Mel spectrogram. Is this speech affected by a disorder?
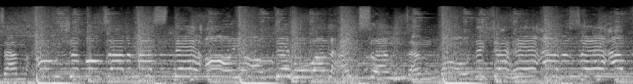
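No.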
